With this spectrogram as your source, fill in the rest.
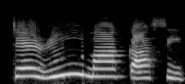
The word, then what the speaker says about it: terima kasih: The pronunciation is terima kasih.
